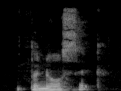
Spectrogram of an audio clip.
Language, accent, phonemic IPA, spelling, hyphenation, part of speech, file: English, Southern England, /bəˈnɔːsɪk/, banausic, ba‧naus‧ic, adjective, LL-Q1860 (eng)-banausic.wav
- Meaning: 1. Of or pertaining to technical matters; mechanical 2. Uncultured, unrefined, utilitarian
